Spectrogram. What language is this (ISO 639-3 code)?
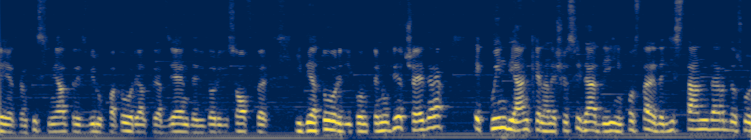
ita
